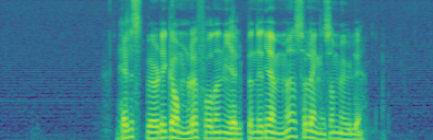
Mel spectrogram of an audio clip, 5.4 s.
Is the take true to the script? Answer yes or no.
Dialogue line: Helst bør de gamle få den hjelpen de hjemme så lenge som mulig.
yes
